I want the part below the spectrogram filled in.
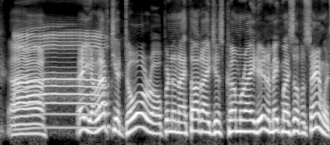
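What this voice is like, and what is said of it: Goofy imitated character voice. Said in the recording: “his is like kind of higher up here ... I just do that goofy voice”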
